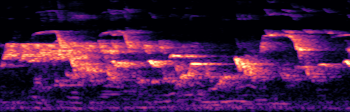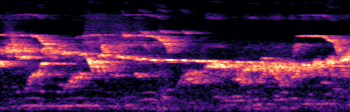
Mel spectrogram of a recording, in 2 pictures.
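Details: White-rumped shama pouring out loud, harsh, squawky notes mixed with strong whistles, the phrases stacked and repeated with hardly a break.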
